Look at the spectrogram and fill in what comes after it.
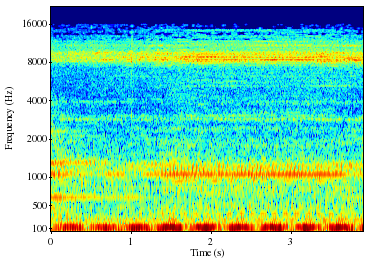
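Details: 2008 Goodman and 2015 Lennox Merit Series heat pump outdoor units running in heat mode, slightly frozen but not in defrost: steady low hum with soft fan whir and even tone, normal heat pump operation.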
